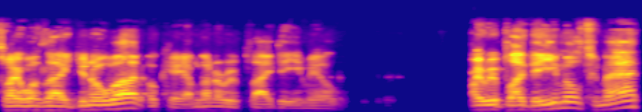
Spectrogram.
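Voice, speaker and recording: A man speaks at a medium pitch and a very fast pace, his loudness swinging widely and his pitch leaping across a very wide range. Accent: Mexican. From northern Mexico (Tijuana, then Monterrey). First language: Spanish. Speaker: fitness athlete and influencer. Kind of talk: podcast interview, personal story. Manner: halting, repeats words.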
